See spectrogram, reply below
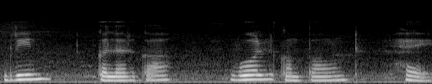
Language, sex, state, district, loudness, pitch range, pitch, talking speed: Hindi, female, Maharashtra, Gondia, -17 LUFS, 165-210 Hz, 185 Hz, 85 wpm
